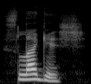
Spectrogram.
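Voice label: "sluggish", English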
